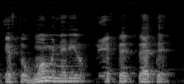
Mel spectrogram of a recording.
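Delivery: usual speaking voice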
